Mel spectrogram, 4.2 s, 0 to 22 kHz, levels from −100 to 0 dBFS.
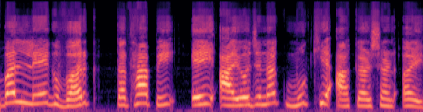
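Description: From start to finish, the speech was likely encoded first at a low bitrate and then re-saved at a high one, which is low-bitrate audio saved at a high bitrate. The artefacts point to roughly 24 kbit/s Opus that the 256 kbit/s MP3 cannot restore, with nothing above 20.3 kHz.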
